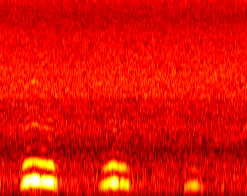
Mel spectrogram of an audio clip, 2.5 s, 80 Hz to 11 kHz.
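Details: Great grey owl calling from a snag in Mission Valley on 1 April 2022, live camera: three deep hoots, each softer and shorter than the one before, trailing off into quiet.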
